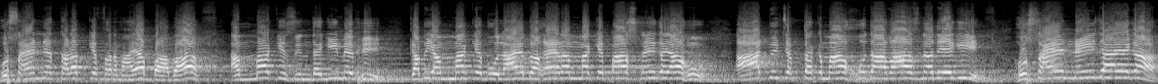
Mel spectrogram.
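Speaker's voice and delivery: high, loud, anguished cry.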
